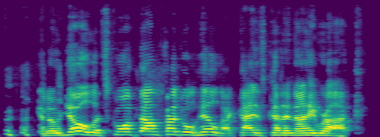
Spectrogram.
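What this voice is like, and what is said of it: Put-on Rhode Island accent. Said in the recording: “I start talking like I'm from fucking Rhode Island too”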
